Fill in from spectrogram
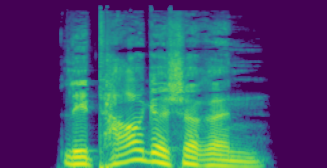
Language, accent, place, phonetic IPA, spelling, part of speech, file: German, Germany, Berlin, [leˈtaʁɡɪʃəʁən], lethargischeren, adjective, De-lethargischeren.ogg
- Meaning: inflection of lethargisch: 1. strong genitive masculine/neuter singular comparative degree 2. weak/mixed genitive/dative all-gender singular comparative degree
